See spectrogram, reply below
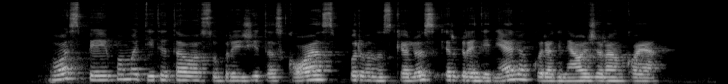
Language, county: Lithuanian, Vilnius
